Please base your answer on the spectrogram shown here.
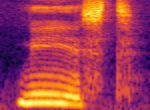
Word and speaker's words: missed: like T watch watch missed very good S at the end made by the S sound a only no voice e d sounds like T believe the yeah because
